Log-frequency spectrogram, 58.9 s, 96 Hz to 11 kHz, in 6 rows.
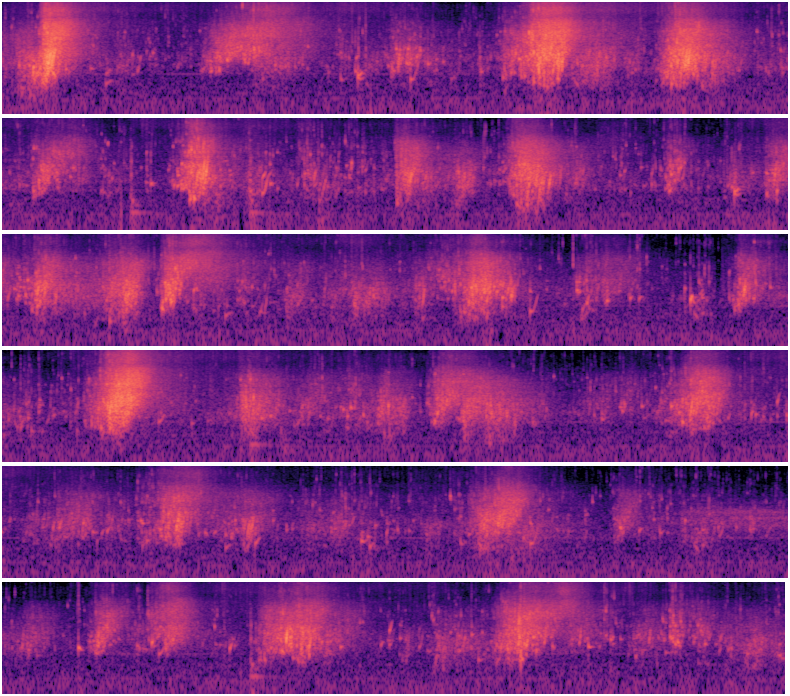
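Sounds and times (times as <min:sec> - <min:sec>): sea waves lapping: 0:47.9 - 0:53.9.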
